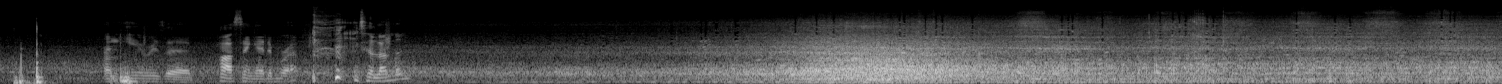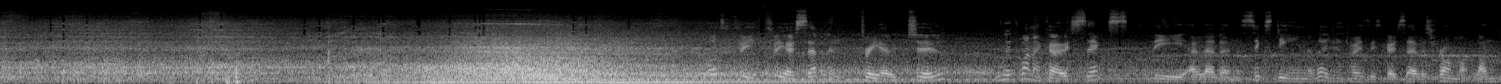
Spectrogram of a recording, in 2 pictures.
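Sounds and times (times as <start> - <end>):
train passing at speed: 3.7 - 30.0.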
